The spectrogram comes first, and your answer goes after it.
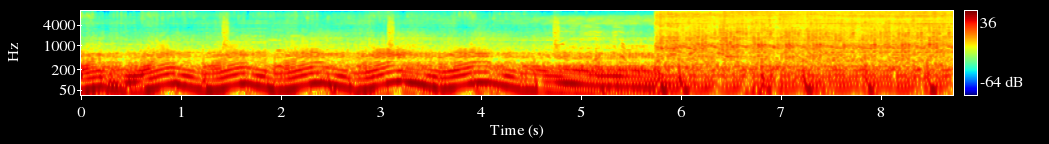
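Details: Renault Clio Williams Group A style race car, first start after engine rebuild with Colombo Bariani camshafts, forged pistons and rods, alloy radiator, Clio Sport 182 gearbox: crisp, even idle climbing and falling cleanly through repeated blips, no knocks or misfires; normal idle and revving.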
